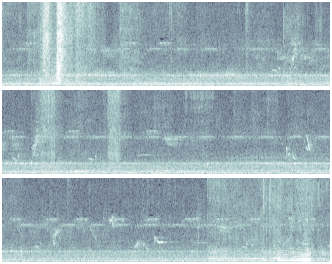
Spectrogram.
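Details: Western honey bees in a bee yard give a steady, droning hum while lapping up sugar water sprinkled on their frames, with one bee buzzing close by near the end.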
